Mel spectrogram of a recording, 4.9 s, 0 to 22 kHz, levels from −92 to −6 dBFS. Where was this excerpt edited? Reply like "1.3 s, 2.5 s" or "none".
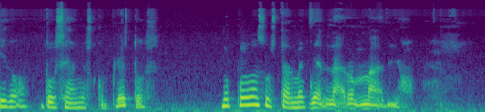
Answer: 3.1 s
